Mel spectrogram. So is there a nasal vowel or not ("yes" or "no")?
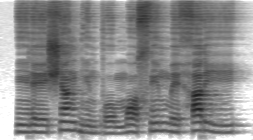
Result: yes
